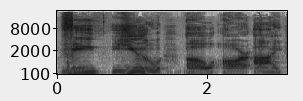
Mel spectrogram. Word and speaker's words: Vuori: Now, it's not spelled exactly like it sounds. It's spelled VUORI.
